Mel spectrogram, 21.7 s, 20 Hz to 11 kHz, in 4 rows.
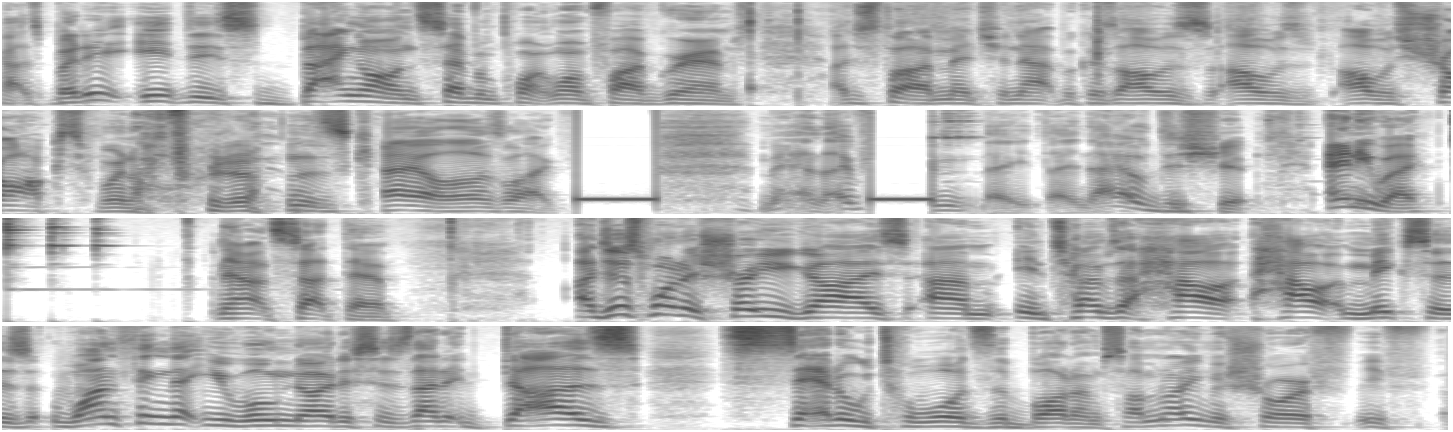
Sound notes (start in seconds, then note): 5.6 laughing; 8.6 beeping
